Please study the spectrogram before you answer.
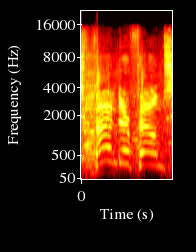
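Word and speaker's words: Pfander Films: Vander Films spelled with a P.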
